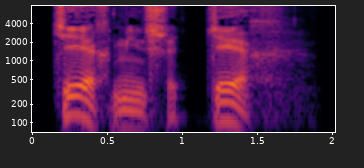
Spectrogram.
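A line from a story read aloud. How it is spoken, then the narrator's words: Soft correction, young woman. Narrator (Russian): мягко поправила девушка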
